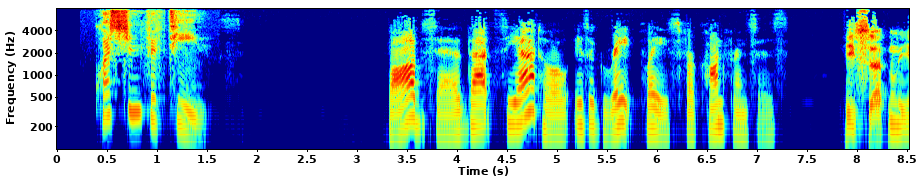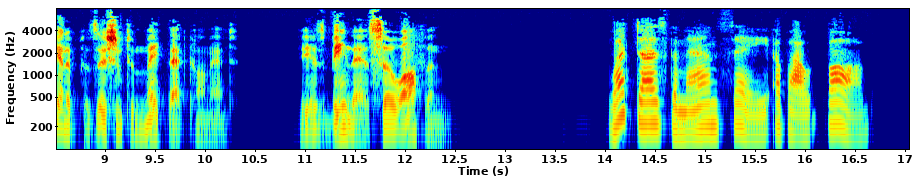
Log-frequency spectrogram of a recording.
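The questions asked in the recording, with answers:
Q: What does the man say about Bob?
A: Bob has been to Seattle often, so he knows it well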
